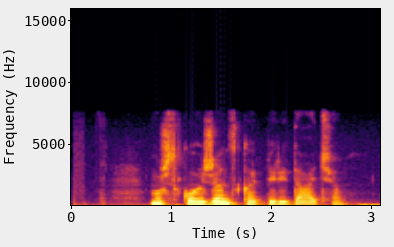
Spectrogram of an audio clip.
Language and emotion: Russian, neutral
